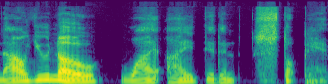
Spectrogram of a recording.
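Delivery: quiet, softly spoken voice. Telling a story about a heckler, retelling a quiet remark. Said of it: "finally said in a quiet voice".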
